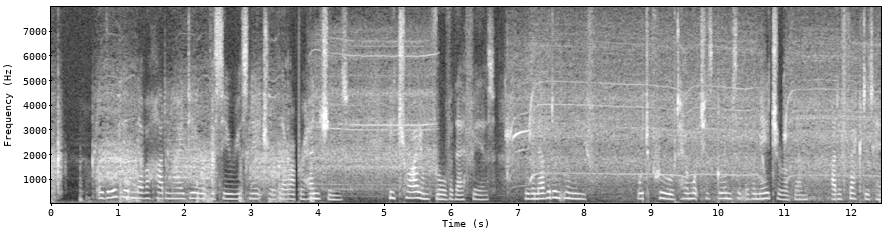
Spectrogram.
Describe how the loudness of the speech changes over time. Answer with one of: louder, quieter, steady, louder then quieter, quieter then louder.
steady.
